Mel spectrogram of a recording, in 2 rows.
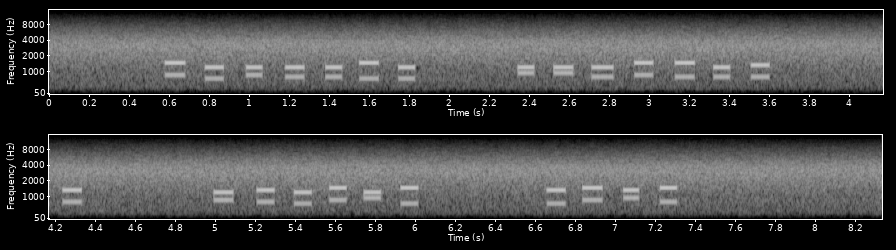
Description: DTMF, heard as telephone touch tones, dialled by hand, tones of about 90 ms, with phone line noise. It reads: 9174431 **49645 5 7519*3 2906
